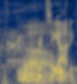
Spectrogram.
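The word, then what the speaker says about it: Princiotti: Nora Pranassi. I think I'm saying that right from the Boston Globe. How to say that again? Princiati.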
